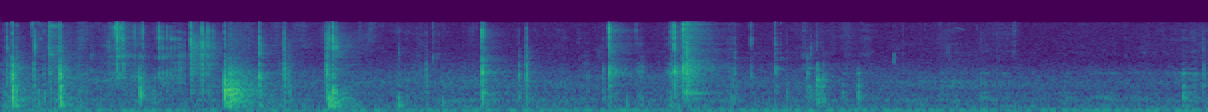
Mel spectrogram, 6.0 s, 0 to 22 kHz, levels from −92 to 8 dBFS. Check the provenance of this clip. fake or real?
real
